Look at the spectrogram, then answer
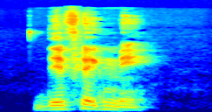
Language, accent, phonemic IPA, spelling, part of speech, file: French, France, /de.flɛɡ.me/, déflegmer, verb, LL-Q150 (fra)-déflegmer.wav
- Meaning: to dephlegmate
